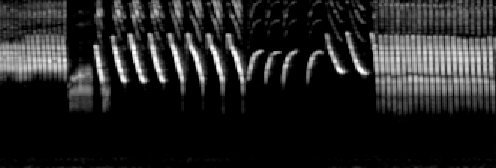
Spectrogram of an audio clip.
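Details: Singing canary delivering a rapid rattling trill, a short lower buzz, then a series of sharp descending whistled sweeps repeated about four per second, closing with another long dense trill.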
